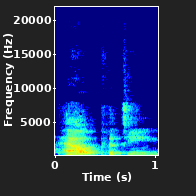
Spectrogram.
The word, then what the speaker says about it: Palpatine: Palpatine. I hate that your speech impediment... How do you say it? Like... Palpatine. Like heart palpitations.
